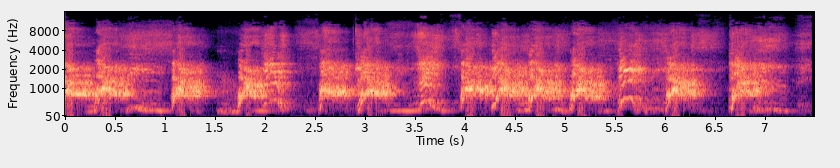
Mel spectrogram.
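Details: An angry Chihuahua gives a steady series of about a dozen sharp, high yapping barks roughly every half second, with a low growling undertone between some of them.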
